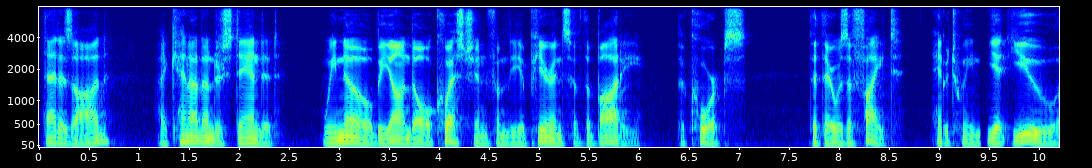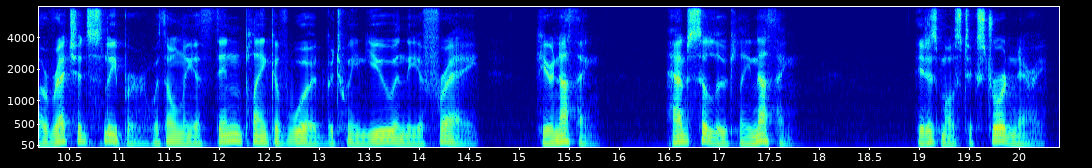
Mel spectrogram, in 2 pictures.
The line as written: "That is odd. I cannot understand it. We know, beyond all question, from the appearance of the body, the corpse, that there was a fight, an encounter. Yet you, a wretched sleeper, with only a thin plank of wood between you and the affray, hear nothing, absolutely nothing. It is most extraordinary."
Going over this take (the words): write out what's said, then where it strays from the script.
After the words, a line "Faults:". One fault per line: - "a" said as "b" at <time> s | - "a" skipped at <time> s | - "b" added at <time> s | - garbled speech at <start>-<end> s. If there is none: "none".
"That is odd. I cannot understand it. We know, beyond all question, from the appearance of the body, the corpse, that there was a fight, an between. Yet you, a wretched sleeper, with only a thin plank of wood between you and the affray, hear nothing, absolutely nothing. It is most extraordinary."
Faults:
- "encounter" said as "between" at 9.0 s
